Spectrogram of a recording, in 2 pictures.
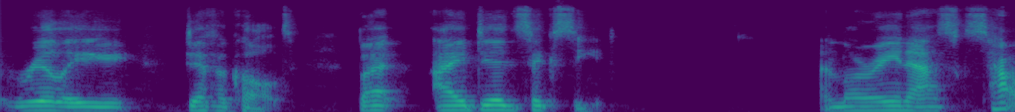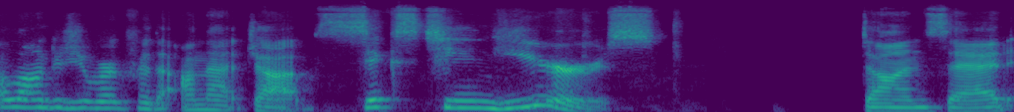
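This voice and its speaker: Bright-voiced male interpreter. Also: fairly high pitch. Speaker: sign language interpreter. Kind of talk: voicing signed panel remarks in first person.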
